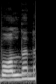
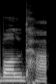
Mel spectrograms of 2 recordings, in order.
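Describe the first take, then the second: First: The middle d sound is plain, without breath. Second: The middle d sound is aspirated, with breath. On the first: The speaker calls it wrong. "অনেকেই এই বাগানটিকে বলদা নামে সম্বোধন করলেও" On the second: The speaker calls it right. "এর আসল উচ্চারণ বলধা"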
